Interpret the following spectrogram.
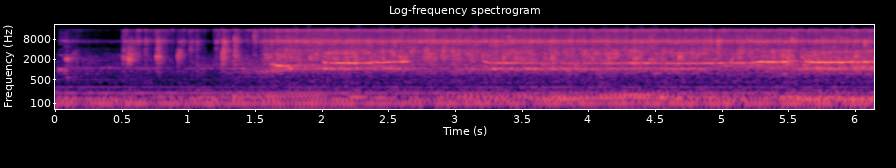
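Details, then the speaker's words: Bathroom PVC drain pipe around 2 a.m., first thought to be a rat: steady rushing water with thin wavering whistle; noise comes from the pipe, cause unclear. "Kita kira semua tuh biasanya suka ada tikus di sini nih. Dikira tikus, dan ternyata suara itu bukan tikus, tapi paralon."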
